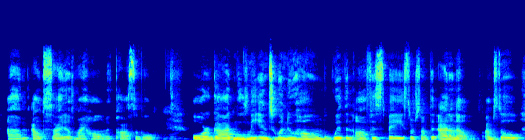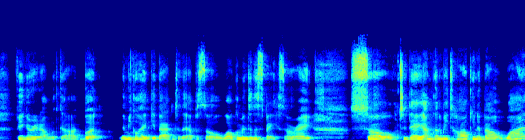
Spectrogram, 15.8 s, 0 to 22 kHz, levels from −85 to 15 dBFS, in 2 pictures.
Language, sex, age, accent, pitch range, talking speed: English, female, 20-39, American, 190-225 Hz, 215 wpm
